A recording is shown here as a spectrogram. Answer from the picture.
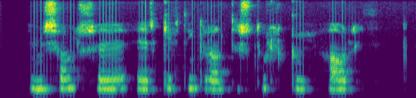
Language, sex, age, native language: Icelandic, female, 13, Icelandic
